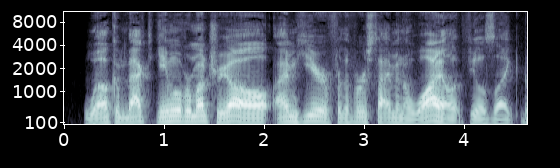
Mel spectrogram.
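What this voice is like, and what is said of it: Congested, sick-sounding voice. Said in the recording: “Just getting over a cold, so I'm sorry about the voice.”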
